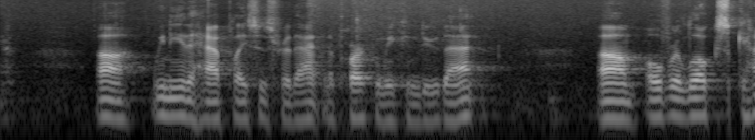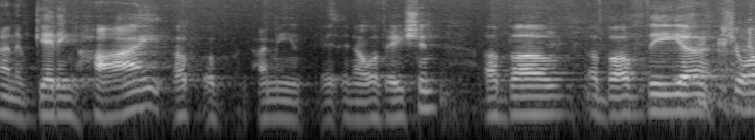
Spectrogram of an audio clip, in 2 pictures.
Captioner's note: laughter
